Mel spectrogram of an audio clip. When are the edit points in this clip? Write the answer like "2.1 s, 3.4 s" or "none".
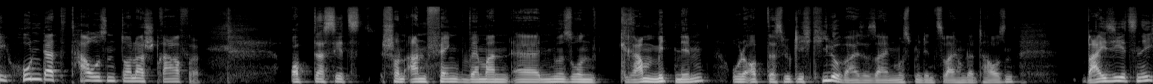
none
